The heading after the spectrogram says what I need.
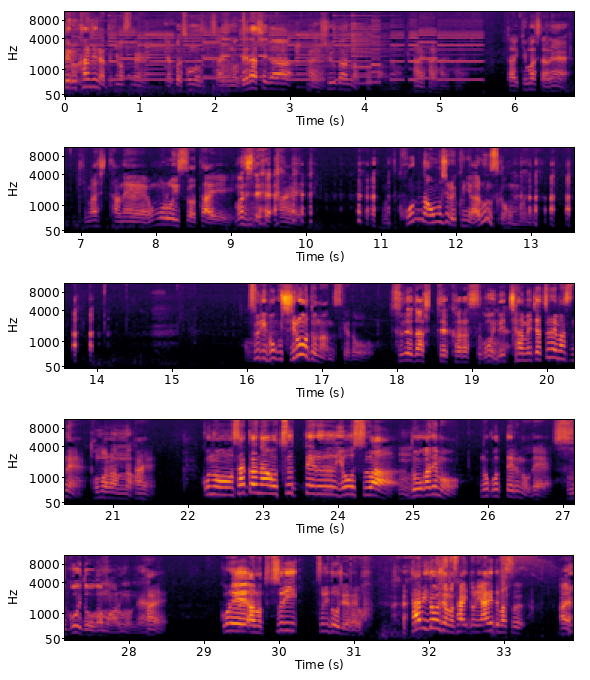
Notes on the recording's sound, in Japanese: タイで幻の魚バラマンディ釣りに行ってきました。今週は釣りをしながら収録をしております。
